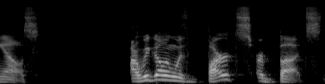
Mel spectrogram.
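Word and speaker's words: Bartz: The PlayStation version was Butts, right? And then was it the Game Boy Advance version? It was corrected it to Barts, which is the official spelling and pronunciation and everything after that.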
